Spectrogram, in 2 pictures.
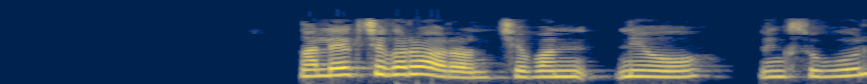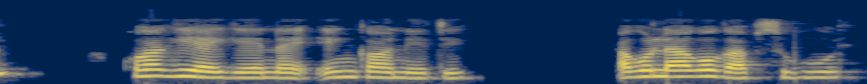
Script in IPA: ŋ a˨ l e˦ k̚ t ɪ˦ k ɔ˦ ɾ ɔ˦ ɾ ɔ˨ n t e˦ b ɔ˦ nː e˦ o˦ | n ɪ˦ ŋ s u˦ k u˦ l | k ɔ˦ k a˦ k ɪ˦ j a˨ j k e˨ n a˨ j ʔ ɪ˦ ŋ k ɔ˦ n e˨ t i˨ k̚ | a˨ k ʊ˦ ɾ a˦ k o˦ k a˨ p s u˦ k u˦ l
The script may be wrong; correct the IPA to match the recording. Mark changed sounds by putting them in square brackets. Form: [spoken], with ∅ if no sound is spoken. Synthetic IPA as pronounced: ŋ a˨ l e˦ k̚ [t͡ʃ] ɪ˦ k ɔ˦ ɾ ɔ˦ ɾ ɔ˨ n [t͡ʃ] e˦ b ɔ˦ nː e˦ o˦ | n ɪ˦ ŋ s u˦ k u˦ l | k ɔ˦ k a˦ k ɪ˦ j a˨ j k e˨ n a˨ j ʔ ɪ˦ ŋ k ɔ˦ n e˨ t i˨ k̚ | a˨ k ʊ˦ [l] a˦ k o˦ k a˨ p s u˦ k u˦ l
